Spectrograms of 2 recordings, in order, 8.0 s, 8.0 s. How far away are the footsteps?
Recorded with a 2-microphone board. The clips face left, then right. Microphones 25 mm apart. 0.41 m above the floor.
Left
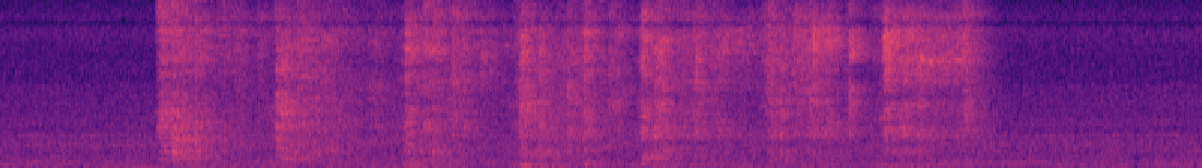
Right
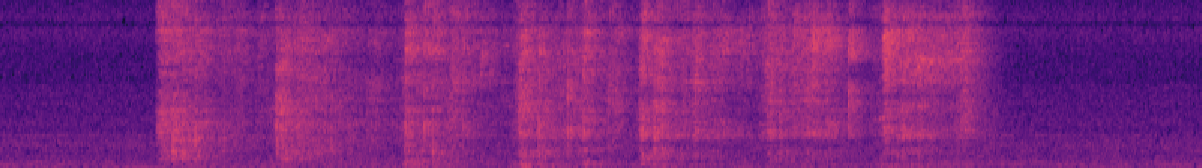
About 2.5 m.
